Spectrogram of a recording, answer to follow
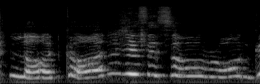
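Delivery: words squeezed out through helpless laughter; breaking up laughing at the chat; laughing to tears. Real, not acted.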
